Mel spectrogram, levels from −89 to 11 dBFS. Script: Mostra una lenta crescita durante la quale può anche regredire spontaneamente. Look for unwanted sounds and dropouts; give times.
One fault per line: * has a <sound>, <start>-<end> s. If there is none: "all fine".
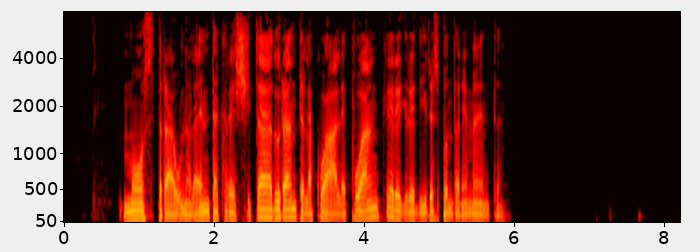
all fine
